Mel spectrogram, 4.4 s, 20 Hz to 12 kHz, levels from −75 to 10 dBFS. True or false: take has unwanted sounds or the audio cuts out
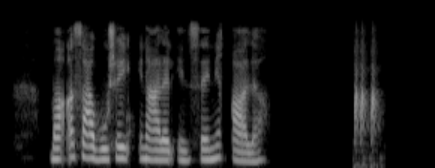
true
